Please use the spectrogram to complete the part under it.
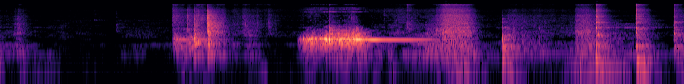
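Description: Green chillies and small onions are ground by hand in short, irregular bursts of gritty rubbing and scraping, separated by brief pauses, close and moderately loud.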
